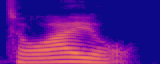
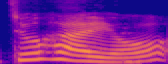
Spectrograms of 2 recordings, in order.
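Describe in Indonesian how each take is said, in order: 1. Tidak ada konsonan yang terdengar sebelum 'ayo'. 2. Bunyi h terdengar sebelum 'ayo'. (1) "tapi bacanya Joayo" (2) "jangan dibaca Johayo"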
